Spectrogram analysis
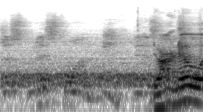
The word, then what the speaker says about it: d'Arnaud: Darno just missed one. D'Arnaud, I guess is the way you say his name.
